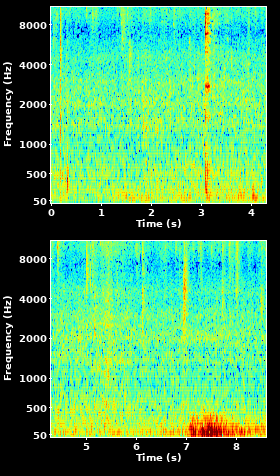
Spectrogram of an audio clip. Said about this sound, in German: Ich hab bloß gedacht, es gewittert. Schmeißt mal eben die Aufnahme an.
